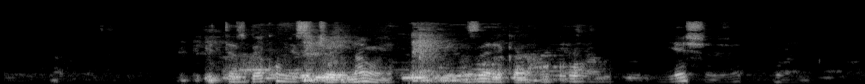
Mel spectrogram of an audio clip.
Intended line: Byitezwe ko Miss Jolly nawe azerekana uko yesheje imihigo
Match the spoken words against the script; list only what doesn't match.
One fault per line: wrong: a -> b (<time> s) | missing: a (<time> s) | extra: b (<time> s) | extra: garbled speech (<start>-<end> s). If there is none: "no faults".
no faults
